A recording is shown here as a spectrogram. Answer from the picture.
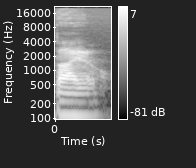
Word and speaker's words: Biot: called the biot-savart law if you have trouble pronouncing this imagine you forgot what sounds the letter T makes and then mispronounced the word by oh imagine you have a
